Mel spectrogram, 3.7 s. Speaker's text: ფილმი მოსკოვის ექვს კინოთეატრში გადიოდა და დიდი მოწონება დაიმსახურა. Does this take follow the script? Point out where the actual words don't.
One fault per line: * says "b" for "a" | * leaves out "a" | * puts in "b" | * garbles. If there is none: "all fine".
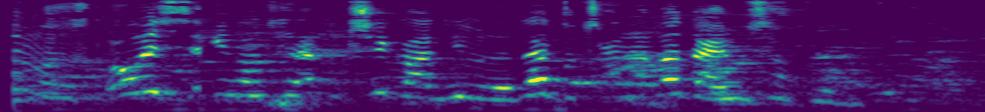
* leaves out "ექვს"
* leaves out "დიდი"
